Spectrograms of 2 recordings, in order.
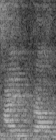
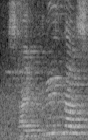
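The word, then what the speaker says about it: Cyprinus: তখন আমি বলেছিলাম কেন, বড় শ্বাস নাভিনিফার, তাহলে বলুন তো রজত রুই, গ্রাস কাঠ আর সাইপ্রিনাস, আমরা যে উচ্চারণ করি সাইপ্রাস ভুল উচ্চারণ, সাইপ্রিনাস কার্পিও আর হাইপোথ্যালমিকথেস মলিকটিক্স আর টিনোফারিনগডান ইডেলা।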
